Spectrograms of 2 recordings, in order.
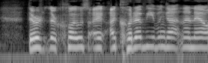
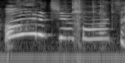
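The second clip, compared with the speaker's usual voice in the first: put-on very high, slow comic accent; put-on Edith Bunker accent; slower than usual. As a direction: stretch it out in a squeaky mock accent. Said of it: "reminded me of how I used to do Archie".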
